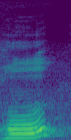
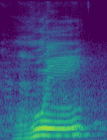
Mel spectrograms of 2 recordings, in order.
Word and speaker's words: ruim: xerox ruim fale ruim não pode dizer rim ruim é ruim elas são duas sílabas fale ruim de novo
